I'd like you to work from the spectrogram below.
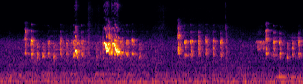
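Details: Pet cockatiel singing along to another cockatiel's song while being taught new tunes: short bursts of clipped whistled notes, one louder harsh squawk-like phrase near the middle, then further rapid whistled series.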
